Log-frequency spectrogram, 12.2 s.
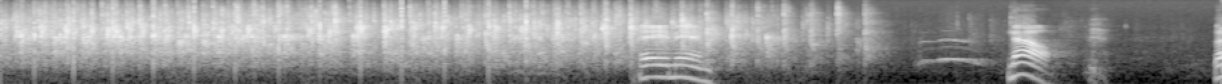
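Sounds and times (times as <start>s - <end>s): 
audience applause for veterans: 0.0s - 9.0s
speech: 6.4s - 7.2s, 10.1s - 11.0s.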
